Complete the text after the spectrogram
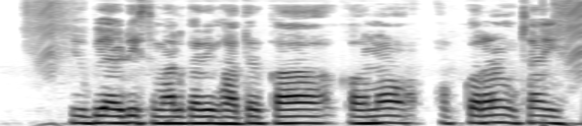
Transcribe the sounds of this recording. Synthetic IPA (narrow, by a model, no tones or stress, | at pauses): juːpiaːɪɖiɪst̪eːmaːlkɐɾekʰaːt̪̬ɪɾkakɔːnoʊpkəɾəɳt͡ʃʰai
